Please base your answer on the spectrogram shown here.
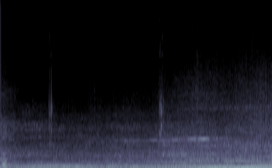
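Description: Mercedes GT race car in the GT Cup at Donington, a steady engine note rising slightly as it passes close by, alone without talk.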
